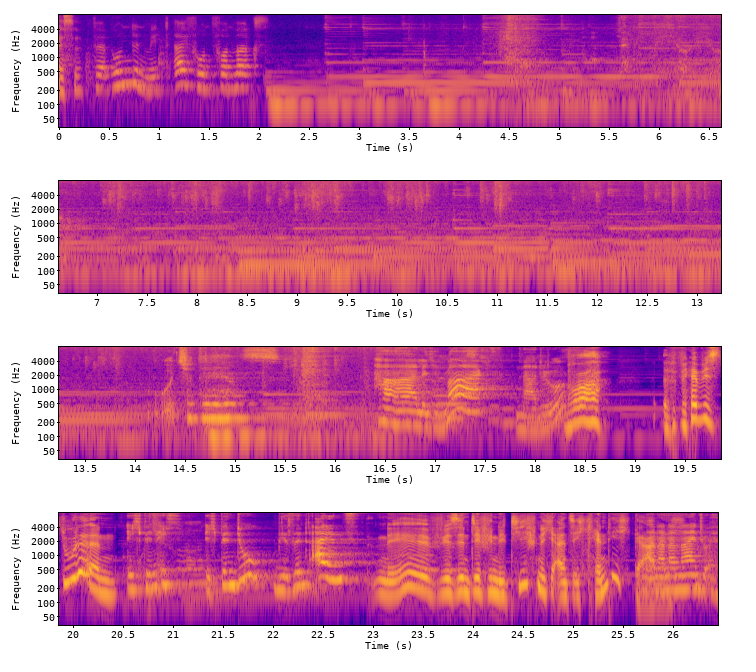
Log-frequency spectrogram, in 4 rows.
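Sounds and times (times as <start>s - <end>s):
speech: 0.0s - 2.5s, 14.4s - 15.5s, 16.5s - 26.4s
shower running: 5.6s - 17.2s.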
